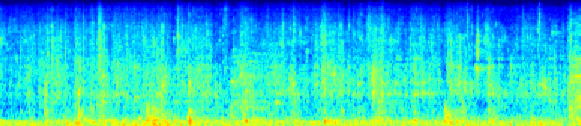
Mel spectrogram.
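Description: Water pours steadily from a gallon jug into a container to mix with tea, giving a continuous splashing, gurgling stream at close range with no talking.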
